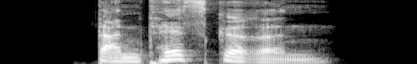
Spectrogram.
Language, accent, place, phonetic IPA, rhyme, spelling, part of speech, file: German, Germany, Berlin, [danˈtɛskəʁən], -ɛskəʁən, danteskeren, adjective, De-danteskeren.ogg
- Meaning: inflection of dantesk: 1. strong genitive masculine/neuter singular comparative degree 2. weak/mixed genitive/dative all-gender singular comparative degree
